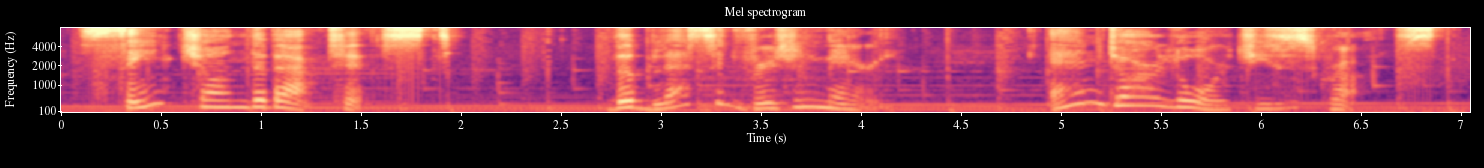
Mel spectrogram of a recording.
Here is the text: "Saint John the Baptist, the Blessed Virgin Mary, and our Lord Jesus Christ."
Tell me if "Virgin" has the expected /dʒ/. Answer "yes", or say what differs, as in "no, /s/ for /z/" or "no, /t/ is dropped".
no, /ʒ/ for /dʒ/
